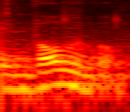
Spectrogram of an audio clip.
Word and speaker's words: Volvo: In Sweden we say Volvo.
